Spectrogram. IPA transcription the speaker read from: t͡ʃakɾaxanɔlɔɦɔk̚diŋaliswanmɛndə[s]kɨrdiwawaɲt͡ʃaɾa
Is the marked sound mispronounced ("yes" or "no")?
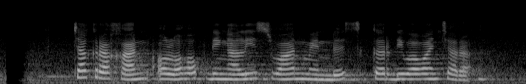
no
